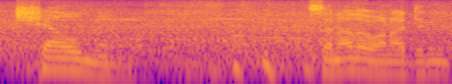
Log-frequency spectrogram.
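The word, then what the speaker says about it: Källman: There's going to be another little pronunciation lesson coming as well, because number 19, Benjamin Kelman, is actually pronounced Chelman.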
